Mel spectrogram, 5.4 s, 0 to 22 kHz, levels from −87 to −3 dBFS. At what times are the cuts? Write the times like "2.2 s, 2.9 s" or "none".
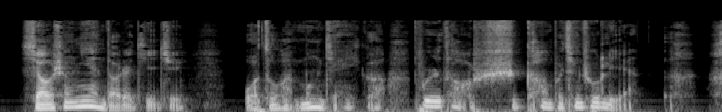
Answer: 1.8 s, 3.1 s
